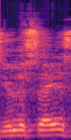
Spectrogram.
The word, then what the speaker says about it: Ulysses: Ulysses, as they pronounce it here. Ulysses. Yeah, Ulysses. We won't quibble. Right? Okay.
